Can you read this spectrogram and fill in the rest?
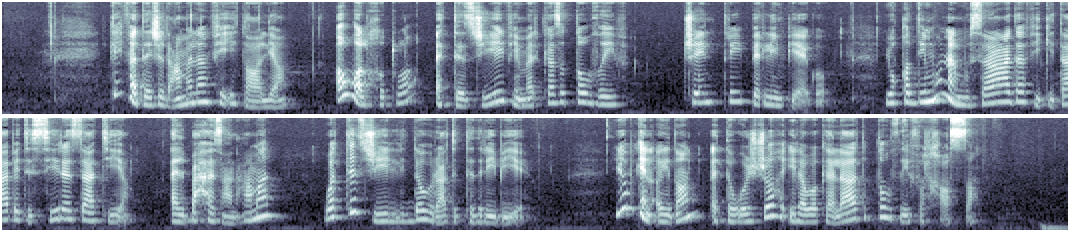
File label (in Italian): come trovare lavoro, arabo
